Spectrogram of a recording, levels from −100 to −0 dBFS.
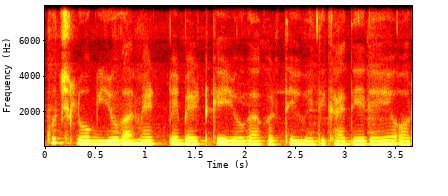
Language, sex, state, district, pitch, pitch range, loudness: Hindi, female, West Bengal, Alipurduar, 185 Hz, 185-200 Hz, -13 LUFS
